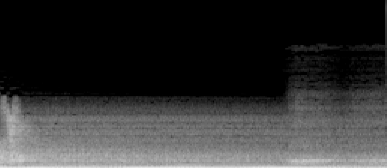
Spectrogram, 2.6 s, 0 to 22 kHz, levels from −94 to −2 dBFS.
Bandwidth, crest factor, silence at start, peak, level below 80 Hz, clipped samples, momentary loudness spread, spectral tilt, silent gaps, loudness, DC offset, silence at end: 8.6 kHz; 12 dB; 0 s; -4 dBFS; -46 dBFS; under 0.1%; 2 LU; -6.5 dB/octave; none; -17 LUFS; under 0.1%; 0 s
